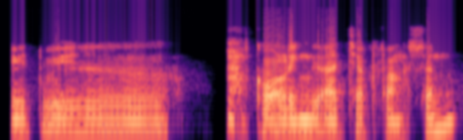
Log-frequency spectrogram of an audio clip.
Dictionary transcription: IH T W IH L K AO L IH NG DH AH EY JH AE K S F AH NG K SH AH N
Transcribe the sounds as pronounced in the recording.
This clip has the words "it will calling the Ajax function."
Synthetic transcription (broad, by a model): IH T W IH L K AO L IH NG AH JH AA K F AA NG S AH N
